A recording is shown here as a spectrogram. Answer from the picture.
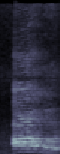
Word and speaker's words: hour: Next question is I shall be back in dash hour। तो दोस्तों इसमें जो H होता है वो होता है साइलेंट, तो इसमें साउंड आ रही है आ की।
